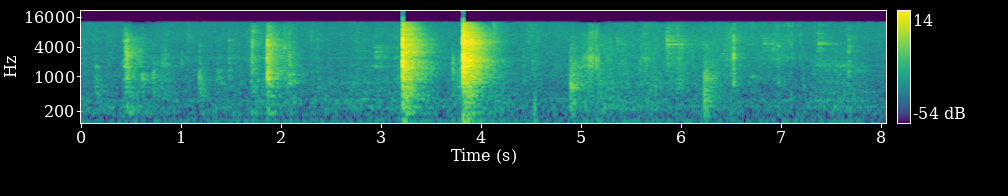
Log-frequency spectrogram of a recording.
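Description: A RAMBUS memory module being pressed into its motherboard slot: a few light clicks, then two sharper plastic snaps about half a second apart around three seconds in, as the slot's end latches lock the module in.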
